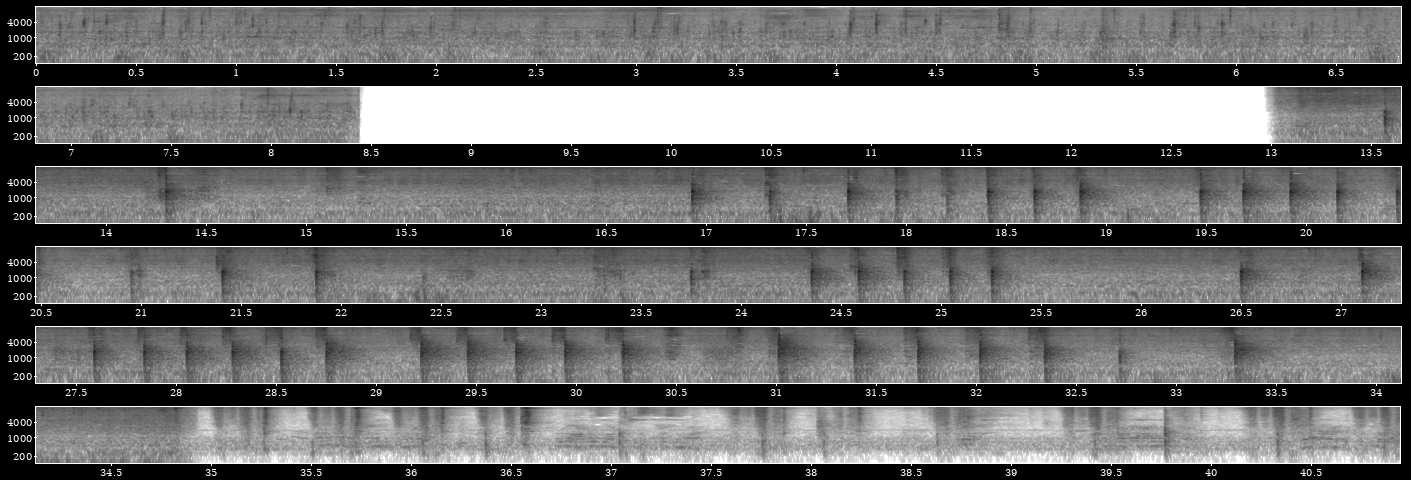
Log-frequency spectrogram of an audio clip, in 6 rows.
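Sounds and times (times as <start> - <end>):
knife chopping on wooden board: 13.6 - 14.6, 16.9 - 22.7, 23.3 - 25.4, 26.5 - 33.5, 35.0 - 36.7, 37.6 - 40.9.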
